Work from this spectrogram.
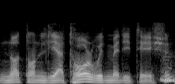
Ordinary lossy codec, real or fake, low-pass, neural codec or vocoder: MP3, 48 kbps; real; 7.2 kHz; none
